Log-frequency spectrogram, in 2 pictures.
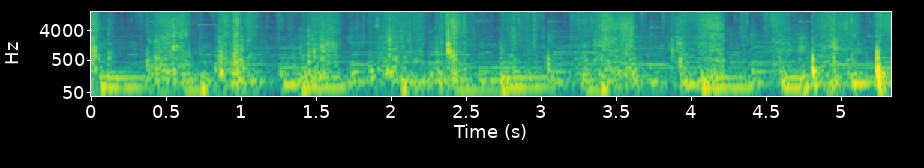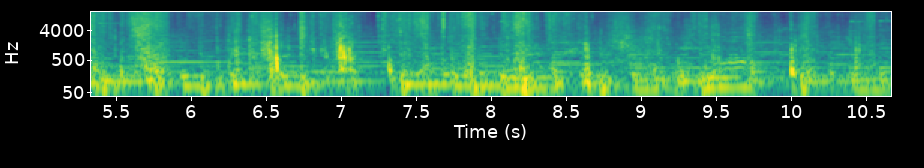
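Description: Hand scraping and breaking crusted snow and ice off a car's front bumper and grille: a dense, irregular run of crunching scrapes.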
